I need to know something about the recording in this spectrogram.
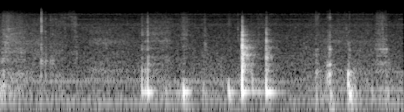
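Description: Hands and folded T-shirts knocking against the sides of a wooden dresser drawer as shirts are stacked upright in it: a cluster of short, soft knocks through the middle, the loudest about two and a half seconds in.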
